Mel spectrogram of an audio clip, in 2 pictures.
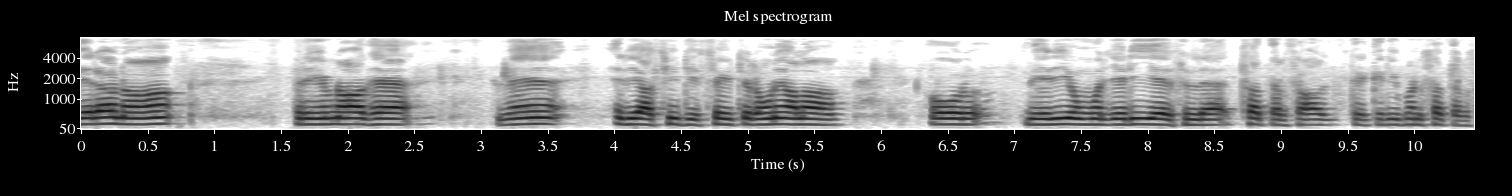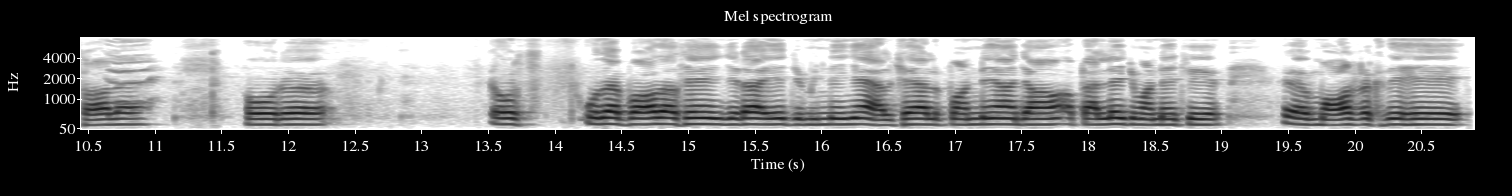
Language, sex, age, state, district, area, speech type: Dogri, male, 60+, Jammu and Kashmir, Reasi, rural, spontaneous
